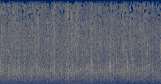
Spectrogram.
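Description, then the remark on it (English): A church audience claps steadily and continuously for those joining through the web and television, a dense, even wash of applause from many hands that holds at a constant level throughout. “Church, why don't we clap our hands for all those who have joined us through the web and through television.”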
